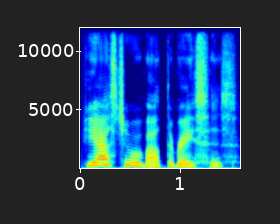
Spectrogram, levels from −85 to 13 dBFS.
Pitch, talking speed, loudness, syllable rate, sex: 235 Hz, 225 wpm, -18 LUFS, 6.0 syllables/s, female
